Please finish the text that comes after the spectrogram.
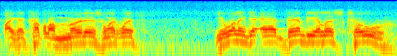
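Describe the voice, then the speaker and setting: An actor playing a tough, wry American insurance investigator in a clipped 1950s radio drama style. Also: male voice, fairly high pitch, fairly quick, lo-fi sound, a little hiss or hum, natural voice. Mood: pressing, firm. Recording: vintage 1950s radio recording.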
